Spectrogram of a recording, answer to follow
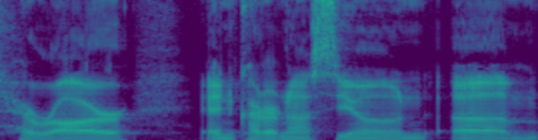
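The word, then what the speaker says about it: Jerar Encarnación: And Jerar, proper pronunciation here, I'm sure, is Jerar Encarnacion, leads off the top of the 10th with a booming home run to right center.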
